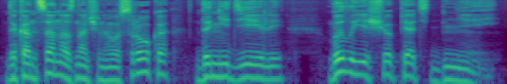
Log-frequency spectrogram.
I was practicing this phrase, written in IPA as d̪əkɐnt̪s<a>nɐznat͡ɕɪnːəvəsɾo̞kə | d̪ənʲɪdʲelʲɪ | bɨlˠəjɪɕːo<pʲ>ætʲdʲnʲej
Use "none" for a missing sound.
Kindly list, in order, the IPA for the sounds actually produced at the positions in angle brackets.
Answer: a, pʲ

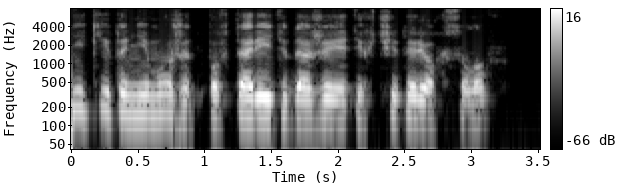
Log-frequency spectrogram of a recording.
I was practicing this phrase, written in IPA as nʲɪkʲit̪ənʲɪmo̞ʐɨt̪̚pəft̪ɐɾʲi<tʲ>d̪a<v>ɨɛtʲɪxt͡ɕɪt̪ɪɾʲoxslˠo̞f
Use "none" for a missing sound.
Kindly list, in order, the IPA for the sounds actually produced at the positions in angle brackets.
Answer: tʲ, ʐ

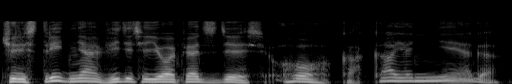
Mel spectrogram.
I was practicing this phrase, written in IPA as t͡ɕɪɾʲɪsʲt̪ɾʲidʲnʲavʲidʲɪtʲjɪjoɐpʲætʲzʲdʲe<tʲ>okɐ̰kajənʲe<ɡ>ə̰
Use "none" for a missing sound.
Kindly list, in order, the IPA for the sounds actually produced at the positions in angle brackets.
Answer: sʲ, ɡ

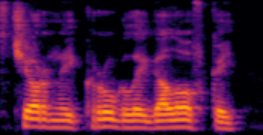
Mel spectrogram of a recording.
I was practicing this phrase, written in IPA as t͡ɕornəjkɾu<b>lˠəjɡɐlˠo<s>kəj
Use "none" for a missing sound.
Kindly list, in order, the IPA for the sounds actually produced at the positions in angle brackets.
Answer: ɡ, f

